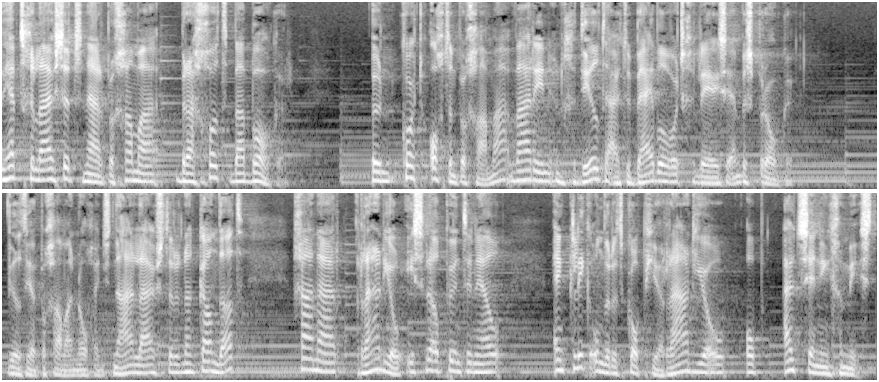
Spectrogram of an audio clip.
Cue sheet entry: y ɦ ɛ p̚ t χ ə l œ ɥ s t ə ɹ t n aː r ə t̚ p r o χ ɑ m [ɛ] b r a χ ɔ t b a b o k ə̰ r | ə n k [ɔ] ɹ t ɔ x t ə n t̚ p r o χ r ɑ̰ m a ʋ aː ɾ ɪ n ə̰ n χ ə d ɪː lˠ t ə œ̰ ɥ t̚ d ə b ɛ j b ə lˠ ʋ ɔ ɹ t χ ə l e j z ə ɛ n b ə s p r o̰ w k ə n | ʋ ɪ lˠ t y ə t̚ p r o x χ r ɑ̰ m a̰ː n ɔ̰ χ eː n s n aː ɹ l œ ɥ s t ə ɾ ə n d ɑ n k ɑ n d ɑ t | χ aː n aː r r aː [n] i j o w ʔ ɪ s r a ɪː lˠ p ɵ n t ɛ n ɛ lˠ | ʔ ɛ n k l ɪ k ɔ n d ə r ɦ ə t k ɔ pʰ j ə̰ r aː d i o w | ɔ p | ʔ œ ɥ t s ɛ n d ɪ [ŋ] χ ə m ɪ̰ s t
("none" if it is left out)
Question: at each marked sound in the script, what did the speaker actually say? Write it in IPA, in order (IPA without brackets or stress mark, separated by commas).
a, ɔ, d, ŋ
